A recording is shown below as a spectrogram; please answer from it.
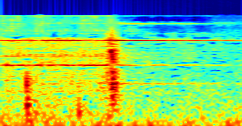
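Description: A phone's electronic call tone: quiet, steady high tones held without a break, a lower one stopping about a second in, with a few faint clicks.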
